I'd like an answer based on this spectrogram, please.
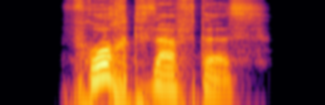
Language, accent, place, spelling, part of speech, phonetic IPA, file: German, Germany, Berlin, Fruchtsaftes, noun, [ˈfʁʊxtˌzaftəs], De-Fruchtsaftes.ogg
- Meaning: genitive singular of Fruchtsaft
